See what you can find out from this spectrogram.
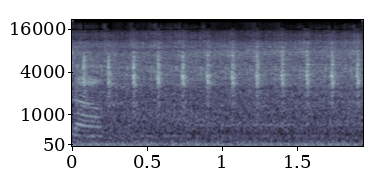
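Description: Sharp metallic ticking about six or seven times a second, steady over a low idle; engine tick, source not yet identified.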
